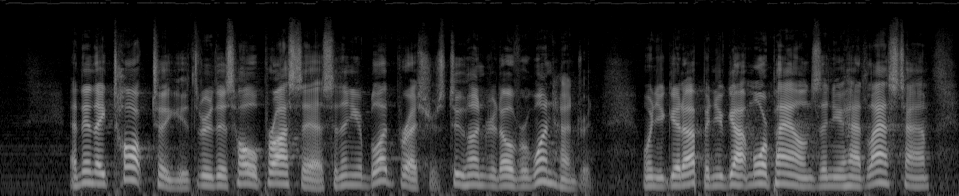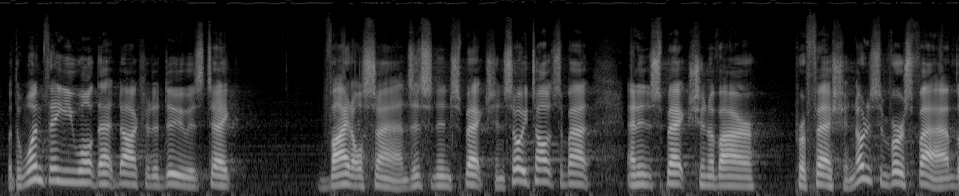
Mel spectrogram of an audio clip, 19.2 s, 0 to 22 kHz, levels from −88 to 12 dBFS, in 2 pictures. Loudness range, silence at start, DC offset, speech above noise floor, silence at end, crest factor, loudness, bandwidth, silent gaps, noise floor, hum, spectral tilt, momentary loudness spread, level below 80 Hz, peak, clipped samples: 3 LU; 0.7 s; under 0.1%; 36 dB; 0 s; 20 dB; -27 LUFS; over 20 kHz; none; -63 dBFS; none; -3.5 dB/octave; 10 LU; -70 dBFS; -6 dBFS; under 0.1%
